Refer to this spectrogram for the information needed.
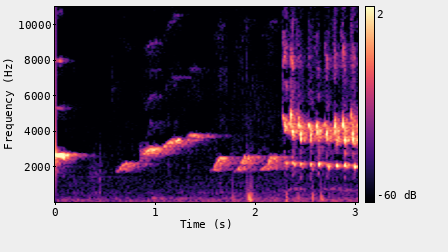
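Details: A white-rumped shama from North Bali sings a run of clear, rising whistled phrases ending in a rapid, rich warbling trill, with a few soft clicks in the background.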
